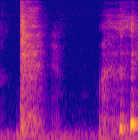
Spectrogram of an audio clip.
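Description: A sharp cough bursts out, followed after a short pause by a strained, raspy cough with a hoarse, wheezy catch, as someone chokes on air.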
